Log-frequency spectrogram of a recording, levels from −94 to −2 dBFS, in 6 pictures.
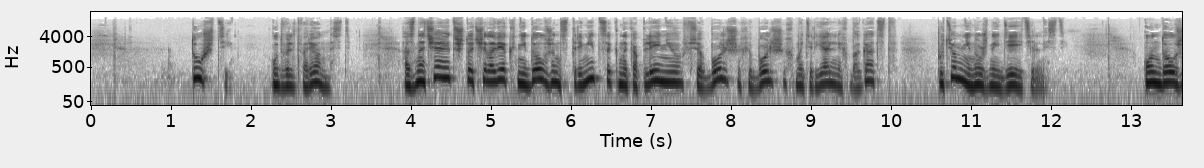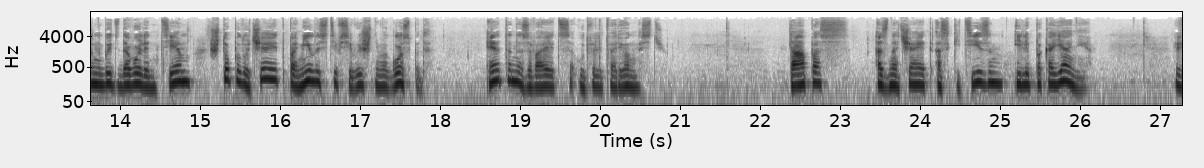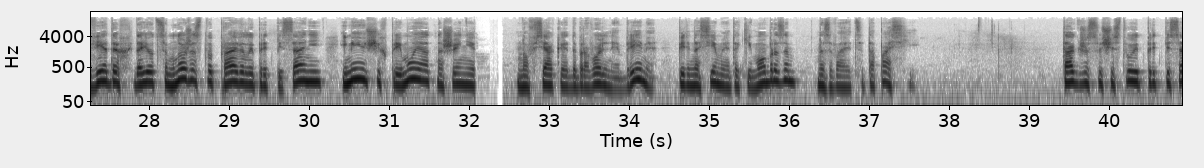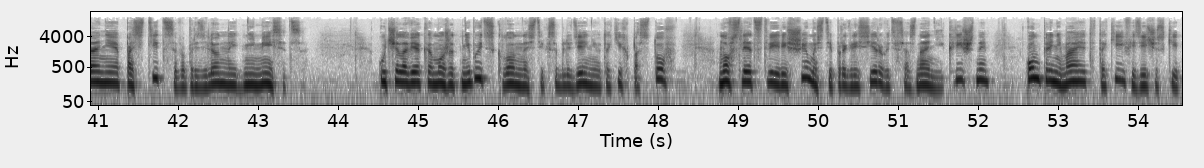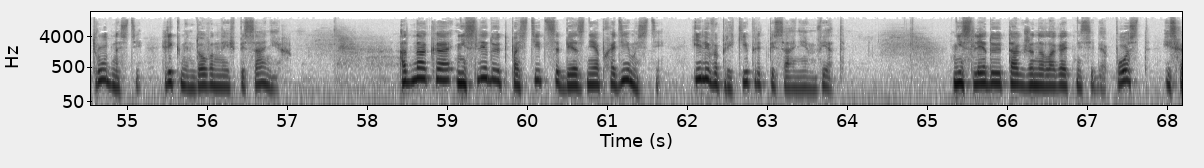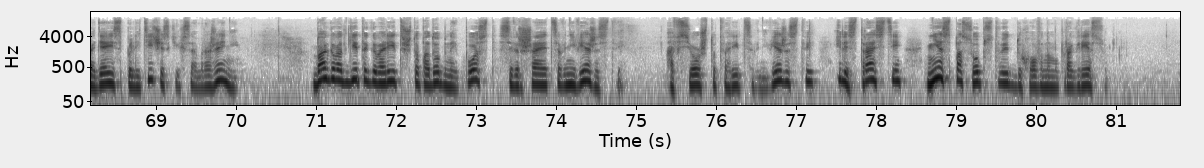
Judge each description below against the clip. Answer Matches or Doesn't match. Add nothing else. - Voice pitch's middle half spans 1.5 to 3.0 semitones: Doesn't match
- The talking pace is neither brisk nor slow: Doesn't match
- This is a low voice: Doesn't match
